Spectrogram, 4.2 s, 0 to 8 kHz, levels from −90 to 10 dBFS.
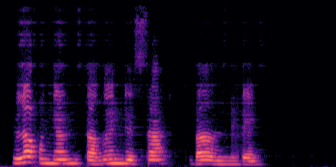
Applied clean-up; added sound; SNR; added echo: neural mask model DeepFilterNet 3.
